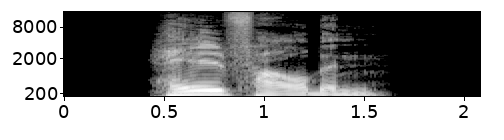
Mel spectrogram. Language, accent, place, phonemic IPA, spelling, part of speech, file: German, Germany, Berlin, /ˈhɛlˌfaʁbn̩/, hellfarben, adjective, De-hellfarben.ogg
- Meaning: brightly coloured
